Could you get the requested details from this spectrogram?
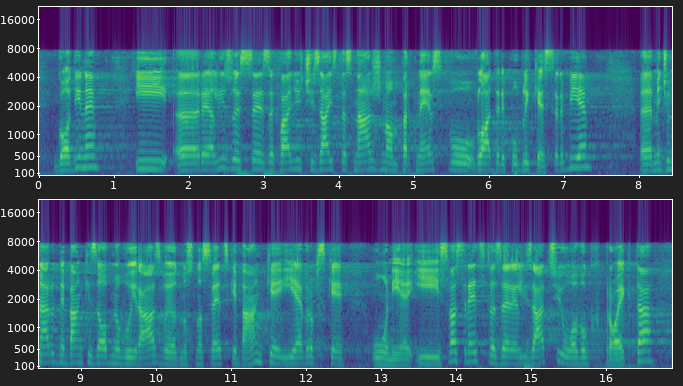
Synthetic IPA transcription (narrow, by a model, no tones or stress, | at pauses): ɡo̞d̪ine̞ | i | ɾealizuje̞se̞zaxʋaʎujut͡ɕizaist̪asnaːʒno̞mpaɾt̪neːɾst̪ʋuʋlˠaːd̪e̞ɾe̞publike̞sr̩bije̞ | me̞d͡ʑunaːɾo̞d̪ne̞baŋke̞zao̞bno̞ʋuiɾaːzʋo̞jo̞d̪nosno̞sʋe̞t̪ske̞baŋke̞ieʋɾo̞pske̞ | uːnije̞ʔisʋasɾe̞t̪st̪ʋazaɾealizaːt̪sijuo̞ʋo̞ɡpɾo̞jekt̪a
